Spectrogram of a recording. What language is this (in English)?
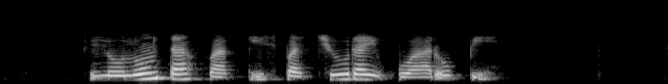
Imbabura Highland Quichua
